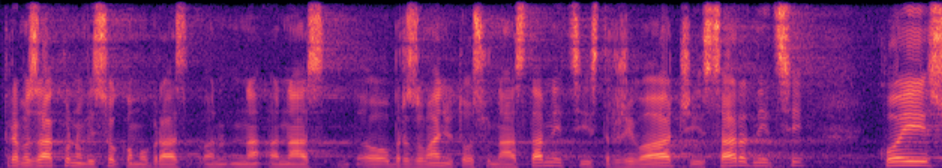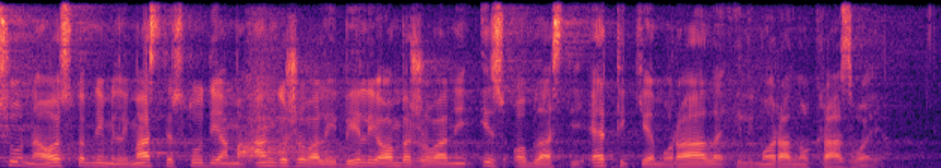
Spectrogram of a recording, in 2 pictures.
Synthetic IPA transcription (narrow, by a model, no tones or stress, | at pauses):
pɾe̞mazaːko̞noʋiso̞ko̞ːm | naobɾazoʋaːɲut̪o̞ːsunaːst̪aʋnit̪siːst̪ɾaʒiʋaːt͡ʃiːsaɾad̪nit̪si | ko̞jisunao̞snoʋniːmilimast̪e̞ɾst̪uːd̪ijamaʔaŋɡaʒo̞ʋaːliːbiːliaŋɡaʒo̞ʋaːniizo̞blˠaːst̪iʔe̞t̪ike̞moɾaːleʔilimo̞ɾaːlˠno̞ɡɾaːzʋo̞ja̰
